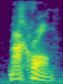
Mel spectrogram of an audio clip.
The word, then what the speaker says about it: Macron: Macron would be the appropriate way of saying it.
